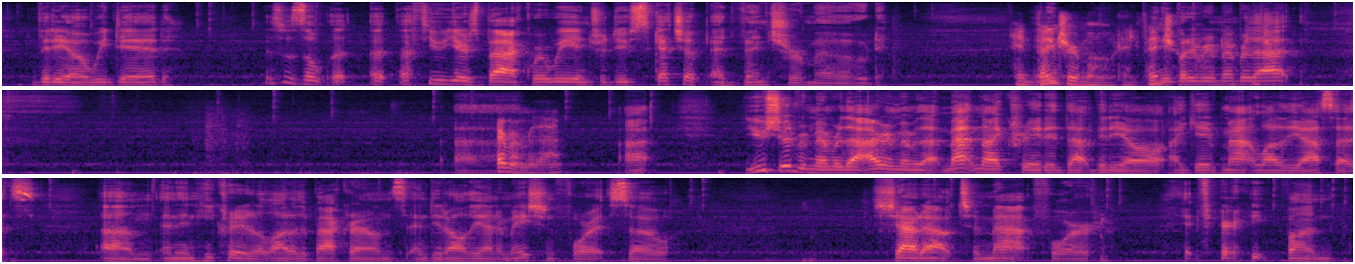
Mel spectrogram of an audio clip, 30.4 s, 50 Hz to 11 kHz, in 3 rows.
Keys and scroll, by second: 0.1 l, 1.7 e, 8.4 x, 9.8 x, 11.0 e, 19.8 x, 20.1 v, 24.7 space, 27.0 j, 28.1-29.8 typing.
